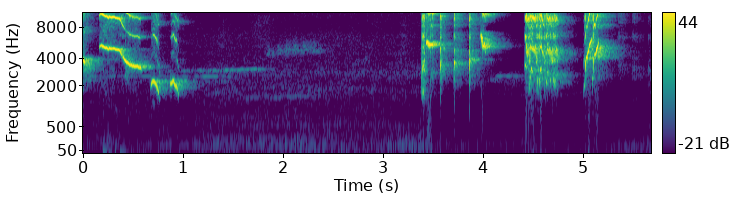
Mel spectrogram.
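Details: Orange-headed thrush (anis merah) singing in short spells: a quick descending whistled flourish at the start, a quiet stretch, then several sharp high chirps and twitters.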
